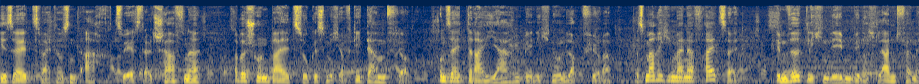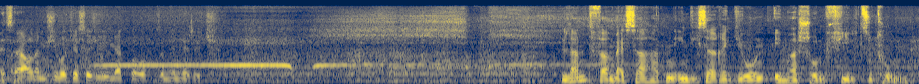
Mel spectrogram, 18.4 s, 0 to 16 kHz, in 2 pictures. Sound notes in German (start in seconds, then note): 9.7 Zugpfeifen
